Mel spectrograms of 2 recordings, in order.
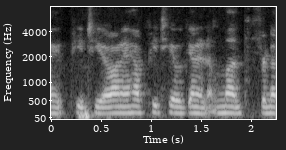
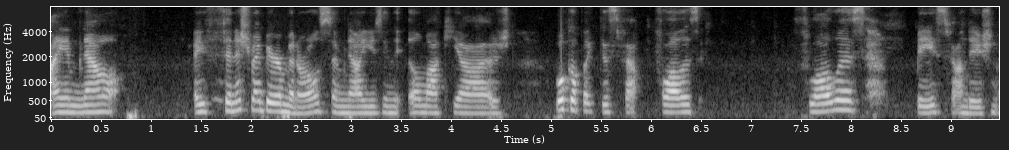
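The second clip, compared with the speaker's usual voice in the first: chatty, run-on, continuous narration. Describing the foundation being applied while doing makeup on camera, talking fast. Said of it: "I'm talking so fast".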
